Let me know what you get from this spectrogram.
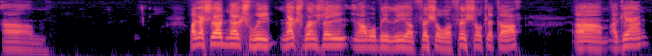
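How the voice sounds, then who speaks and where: A man's voice: medium pitch, clear, resonant tone, dry recording. A man hosting his own channel, talking to viewers in a casual, unscripted ramble peppered with "you know". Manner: informal and unscripted, repeatedly saying "you know". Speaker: YouTube channel host.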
